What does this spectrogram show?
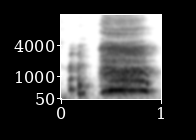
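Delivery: a quick, high amused laugh; short high laugh. Real, not acted. Laughs at the demons.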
